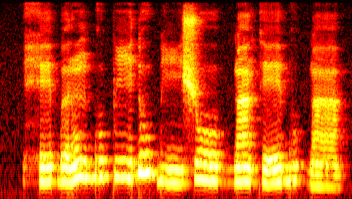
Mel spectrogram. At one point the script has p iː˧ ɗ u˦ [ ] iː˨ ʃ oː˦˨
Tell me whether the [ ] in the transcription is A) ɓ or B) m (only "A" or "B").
A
